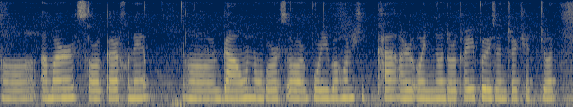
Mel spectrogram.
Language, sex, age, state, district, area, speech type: Assamese, female, 18-30, Assam, Morigaon, rural, spontaneous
